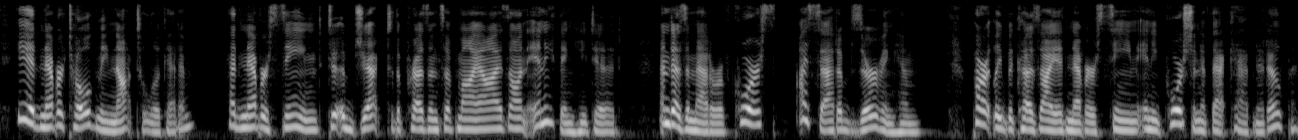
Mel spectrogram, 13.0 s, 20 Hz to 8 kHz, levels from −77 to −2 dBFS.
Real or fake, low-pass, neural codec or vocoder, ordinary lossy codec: real; 7.2 kHz; none; Opus, 64 kbps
